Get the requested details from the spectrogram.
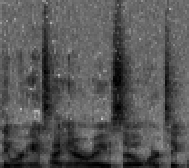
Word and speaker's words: RTIC: One of them split off and got bought out and took the same technology and went and made Arctic. It's spelled RTIC.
